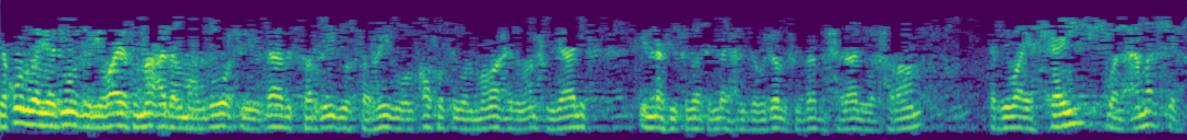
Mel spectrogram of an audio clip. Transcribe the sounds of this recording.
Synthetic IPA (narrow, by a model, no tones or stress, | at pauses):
jɑquːlwajad͡ʒuːzɾɪwaːjafimaʕad̪almɑwd̪ˤuːʕfibaːbat̪ːɑɾˤɣiːbiwɪt̪ːɑɾˤɣiːbiwɪlqɑsˤɑsˤiwɪlmawaːʕɪðwɪnaħwɪðaːlɪk | ʔɪlːafiːsˤɨfaːt̪alːaːhʕazːawad͡ʒalːwɪfibaːbalħalaːlwɪlħɑɾˤɑːm | ʔarːɪwaːjaʃajwɪlʕamalʃa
